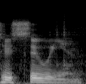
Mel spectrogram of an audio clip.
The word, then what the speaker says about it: Hisuian: This is Hisuian. That's how you pronounce it.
